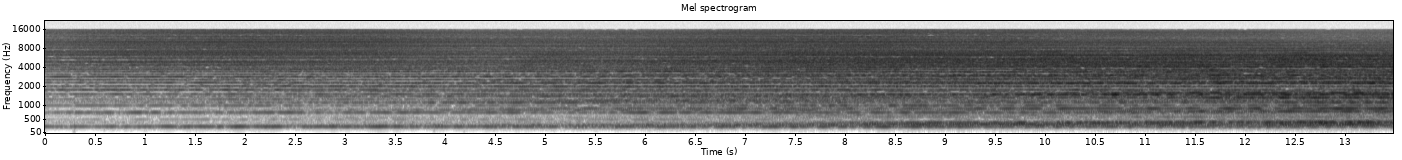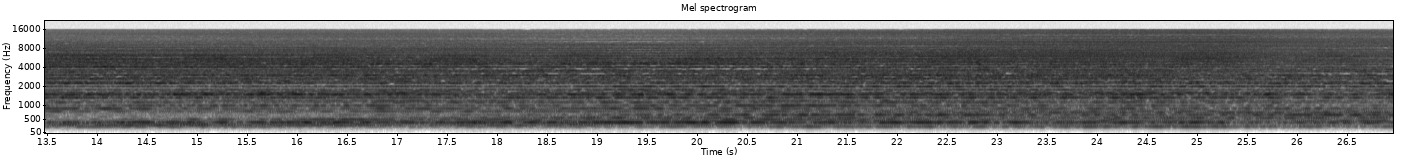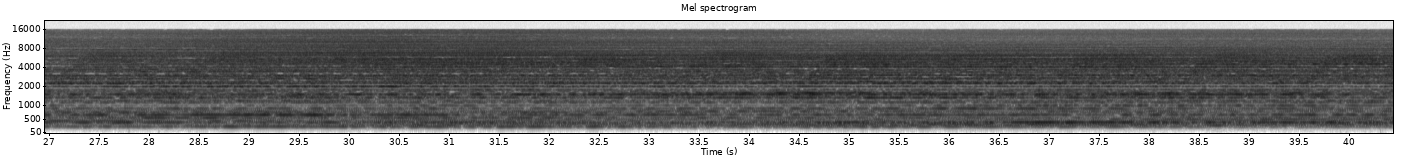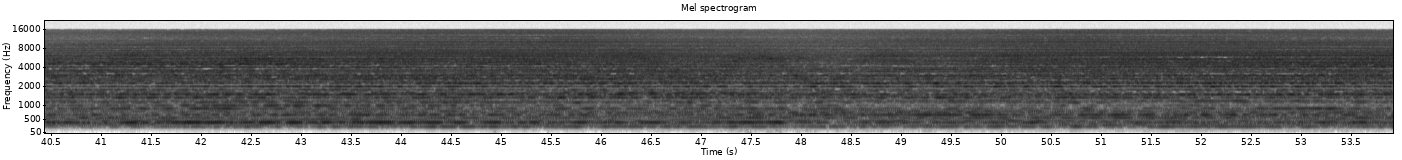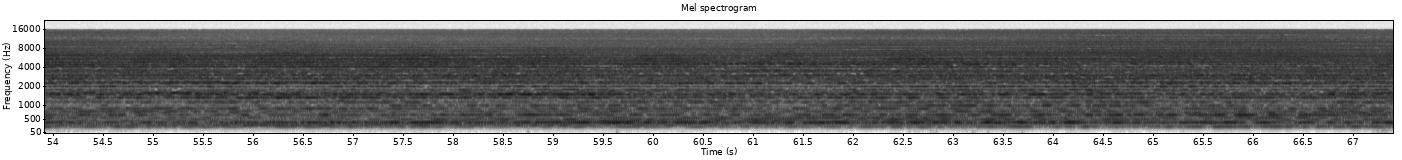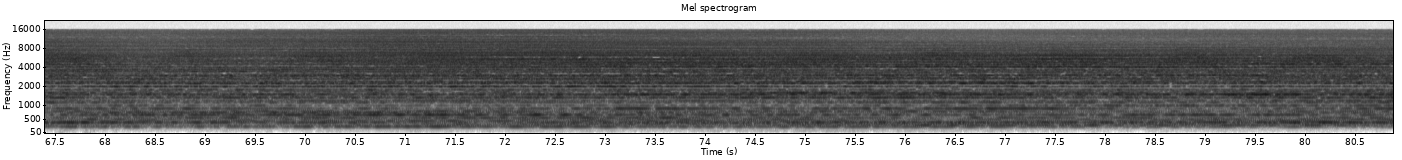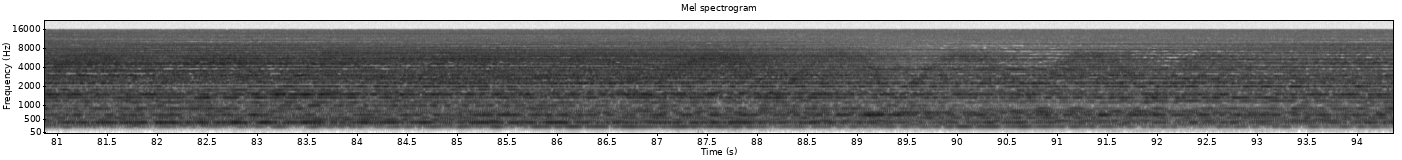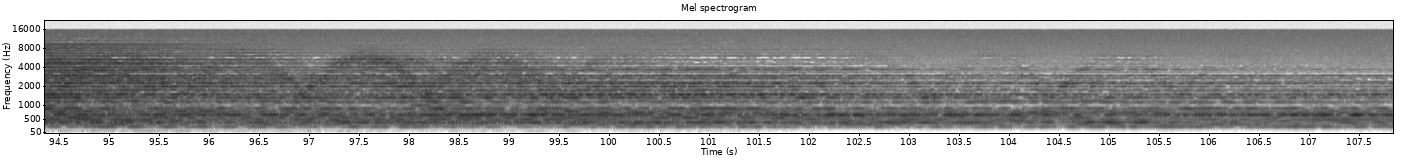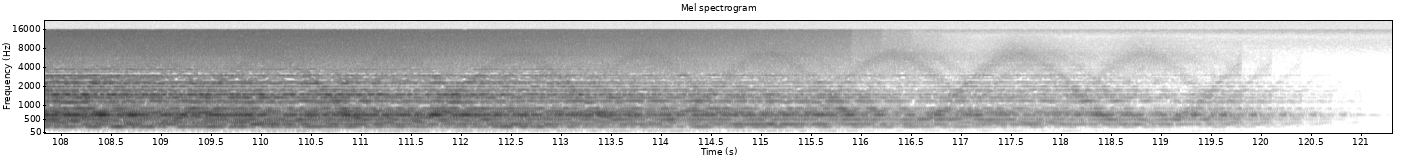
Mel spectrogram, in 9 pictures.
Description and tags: A dulcimer sample ,processed with Audacity and Magix.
